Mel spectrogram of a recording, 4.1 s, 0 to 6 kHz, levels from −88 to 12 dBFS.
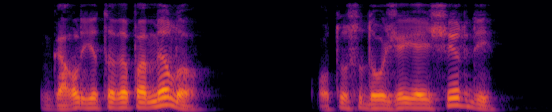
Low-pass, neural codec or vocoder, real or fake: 5.4 kHz; none; real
